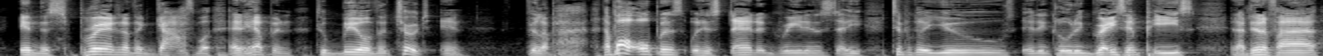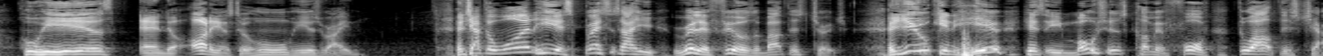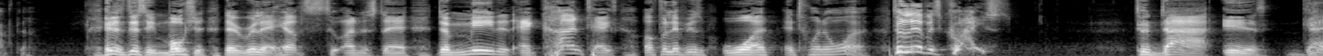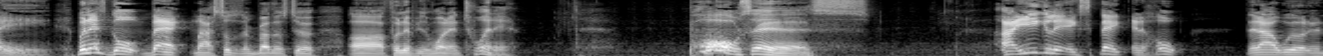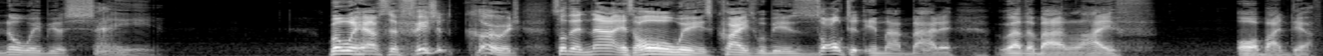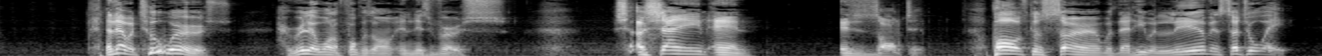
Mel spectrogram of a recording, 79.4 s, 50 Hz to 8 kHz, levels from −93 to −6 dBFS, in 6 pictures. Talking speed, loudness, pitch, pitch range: 130 wpm, -17 LUFS, 125 Hz, 110-160 Hz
